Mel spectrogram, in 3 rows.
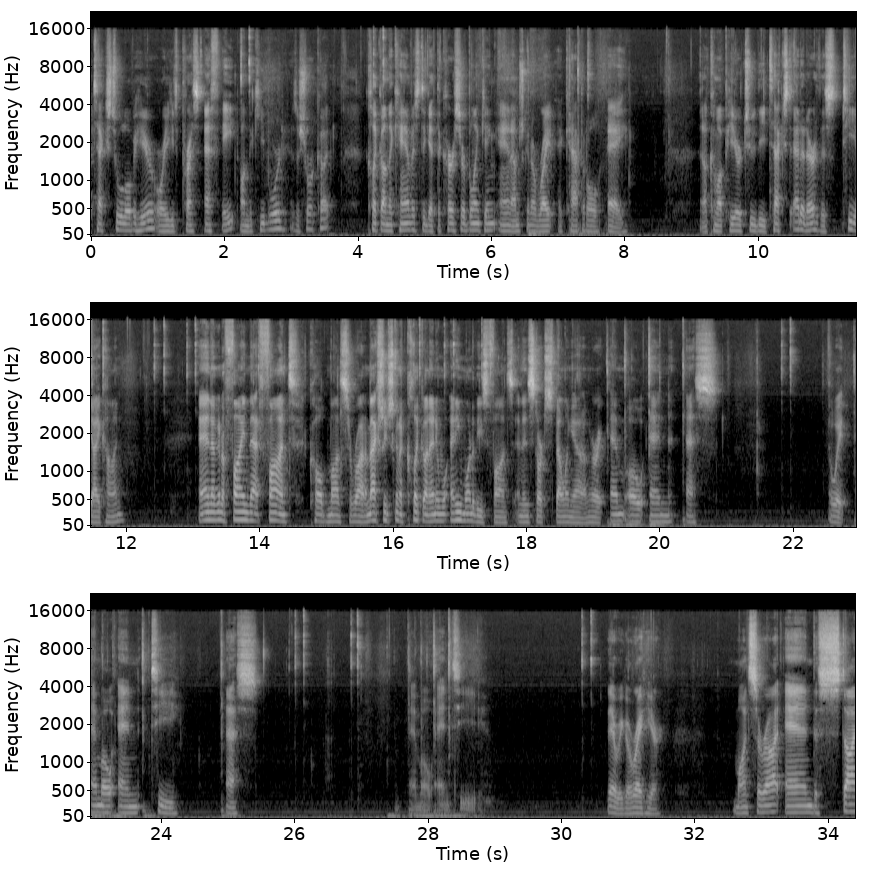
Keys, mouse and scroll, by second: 2.3 click, 4.4 click, 7.4 shift+a, 11.7 click, 12.6 click, 13.1 click, 14.1 click, 14.5 scroll down 2, 15.0 scroll up 2, 15.3 scroll down 2, 15.5-15.9 scroll up 2, 16.1 click, 16.9 click, 17.5 click, 19.0-20.5 typing, 21.9 click, 22.8-25.0 typing, 26.2 click, 26.6 scroll up 2, 27.6-29.0 typing, 30.4 click.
